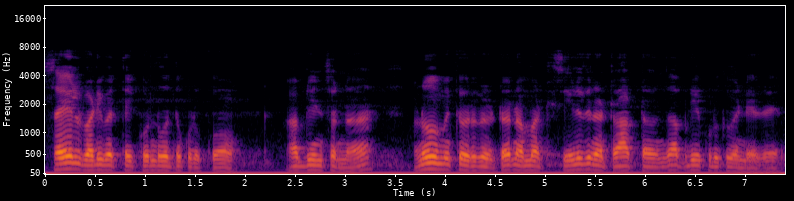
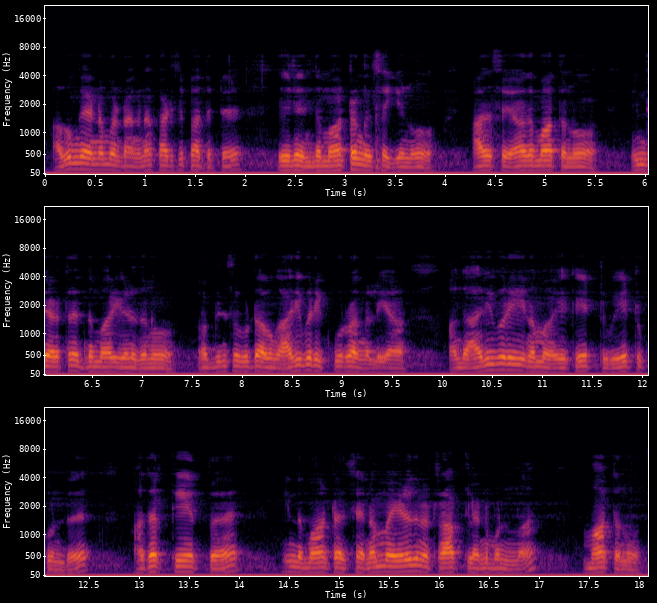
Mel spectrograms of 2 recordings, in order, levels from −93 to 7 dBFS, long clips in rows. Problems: none marked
